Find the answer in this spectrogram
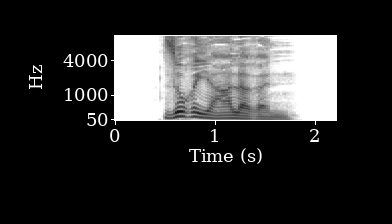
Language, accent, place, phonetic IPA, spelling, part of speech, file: German, Germany, Berlin, [ˈzʊʁeˌaːləʁən], surrealeren, adjective, De-surrealeren.ogg
- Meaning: inflection of surreal: 1. strong genitive masculine/neuter singular comparative degree 2. weak/mixed genitive/dative all-gender singular comparative degree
